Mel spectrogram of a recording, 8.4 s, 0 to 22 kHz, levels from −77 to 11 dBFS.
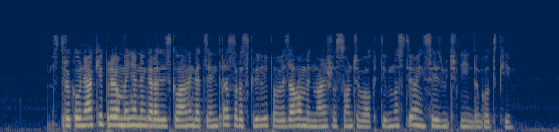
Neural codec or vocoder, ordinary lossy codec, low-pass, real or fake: codec, 16 kHz, 8 kbps, FreqCodec, larger model; AAC, 24 kbps; 7.2 kHz; fake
